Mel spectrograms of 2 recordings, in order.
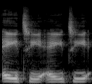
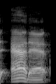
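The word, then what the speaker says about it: AT-AT: Galactic Civil War also according to Lucasfilm both 8080 and a DAT are correct pronunciations for the vehicle there was also an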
